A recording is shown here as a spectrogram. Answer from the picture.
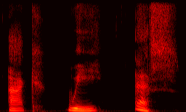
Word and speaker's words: acquiesce: time today's word is aces it is pronounced AC we s and is spelled a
